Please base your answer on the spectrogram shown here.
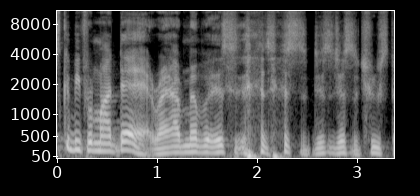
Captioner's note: chuckles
